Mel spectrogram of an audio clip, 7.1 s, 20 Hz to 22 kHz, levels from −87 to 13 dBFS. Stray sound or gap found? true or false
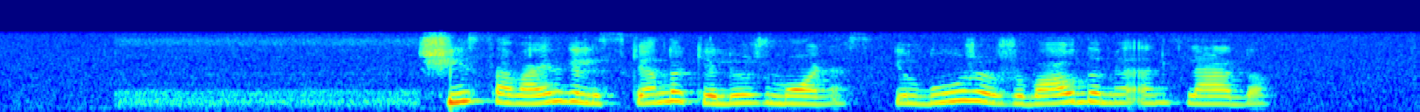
false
